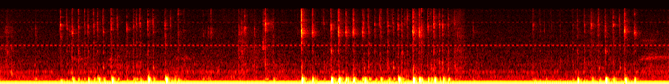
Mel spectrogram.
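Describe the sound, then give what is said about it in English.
Quiet, rapid clicking of computer keyboard keys as a short message is typed, coming in three bursts separated by brief pauses. “And I'm just going to type this little message here.”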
